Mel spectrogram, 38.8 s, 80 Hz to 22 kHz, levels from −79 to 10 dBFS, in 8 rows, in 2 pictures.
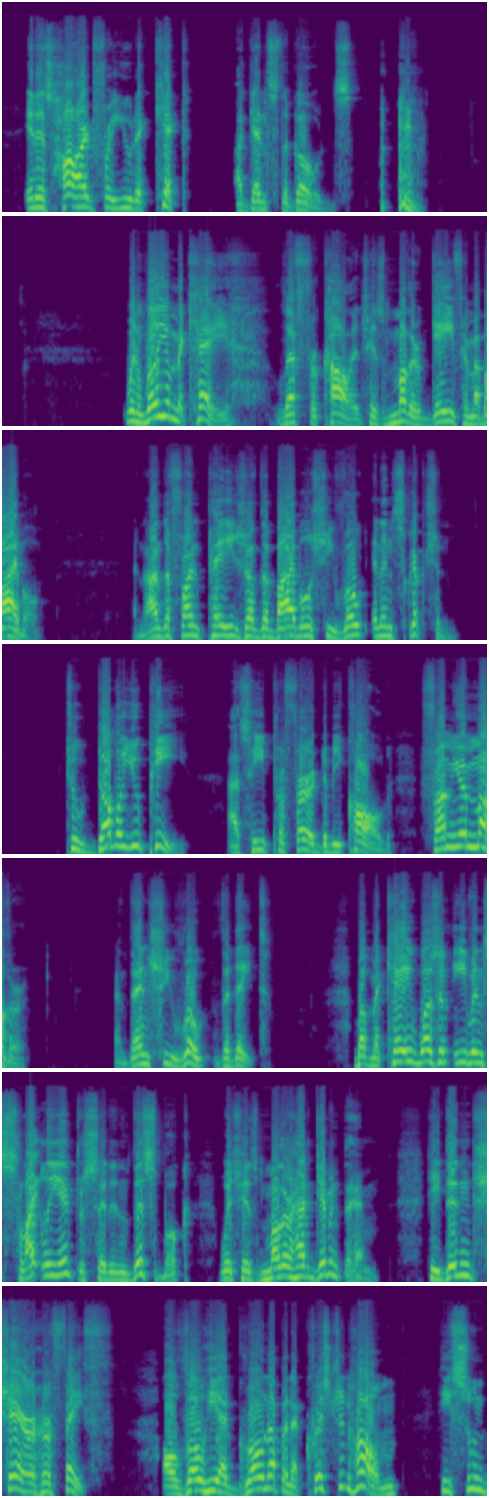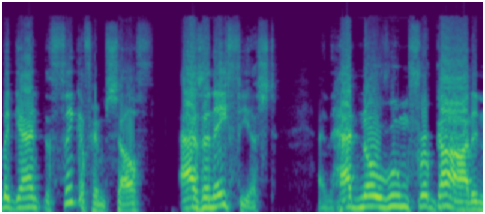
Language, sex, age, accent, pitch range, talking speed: English, male, 60-79, American, 150-210 Hz, 150 wpm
